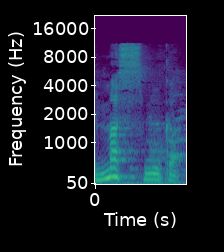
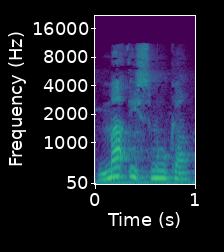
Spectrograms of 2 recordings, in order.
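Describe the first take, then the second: First: Masmuka as one linked word; correct liaison. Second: Ma ismuka with a stop before ismuka; wrong glottal stop. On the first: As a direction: run masmuka smoothly together. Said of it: "On dit". (masmuka lié sans hamza) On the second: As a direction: break ma ismuka apart with a hamza. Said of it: "ils font l'erreur". (ma ismuka prononcé avec hamza fautive) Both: Shown as a demonstration.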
